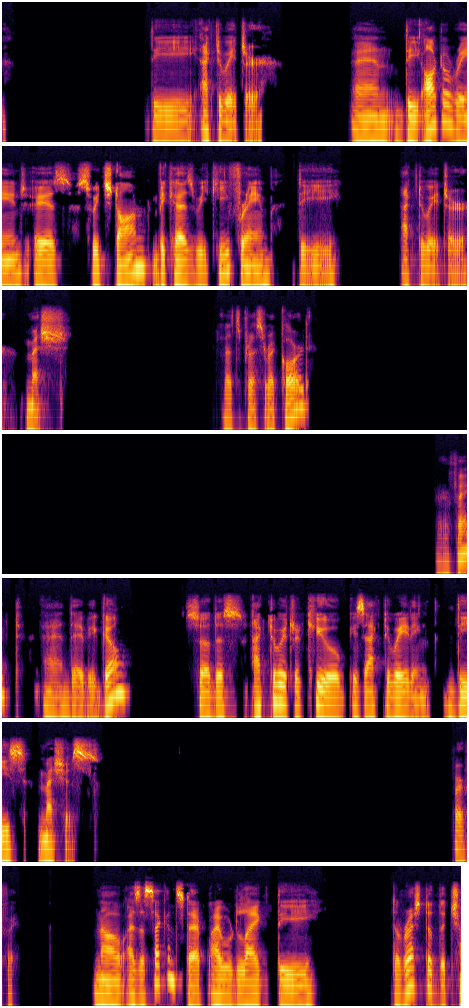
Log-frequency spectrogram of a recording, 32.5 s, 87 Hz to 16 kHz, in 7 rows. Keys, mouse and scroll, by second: 10.9-16.5 drag, 16.5 typing, 17.6 space, 23.0-23.8 middle drag, 26.2 space, 26.6-27.0 scroll up 3, 27.2 click, 28.0-28.8 scroll down 1, 28.8 scroll down 1, 29.1-29.5 shift+middle drag, 29.7 middle click.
